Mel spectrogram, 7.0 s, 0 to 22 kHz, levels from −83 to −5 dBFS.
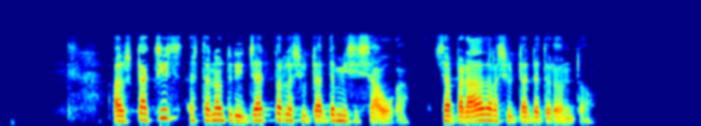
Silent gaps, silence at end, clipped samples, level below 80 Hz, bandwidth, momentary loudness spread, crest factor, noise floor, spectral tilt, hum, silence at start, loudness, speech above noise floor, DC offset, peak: none; 1.1 s; under 0.1%; -62 dBFS; 7.4 kHz; 11 LU; 20 dB; under -90 dBFS; -6 dB/octave; none; 1.15 s; -20 LUFS; over 71 dB; under 0.1%; -2 dBFS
